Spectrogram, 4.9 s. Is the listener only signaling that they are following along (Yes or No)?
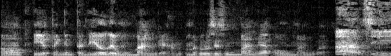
No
